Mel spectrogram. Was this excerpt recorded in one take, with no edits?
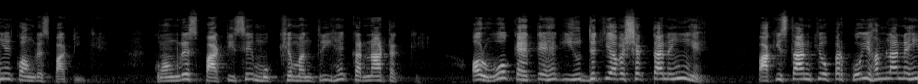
yes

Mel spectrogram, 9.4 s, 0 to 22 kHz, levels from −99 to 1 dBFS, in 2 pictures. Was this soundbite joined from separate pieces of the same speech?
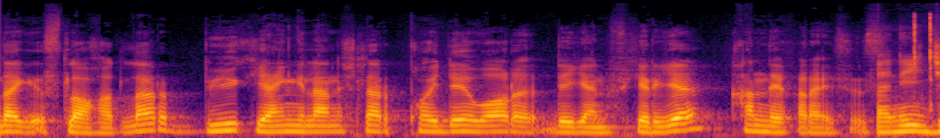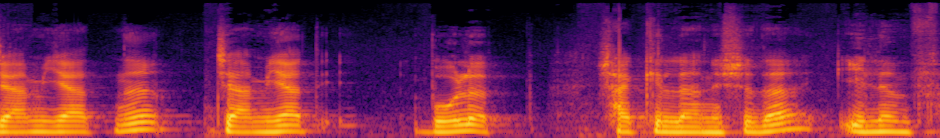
yes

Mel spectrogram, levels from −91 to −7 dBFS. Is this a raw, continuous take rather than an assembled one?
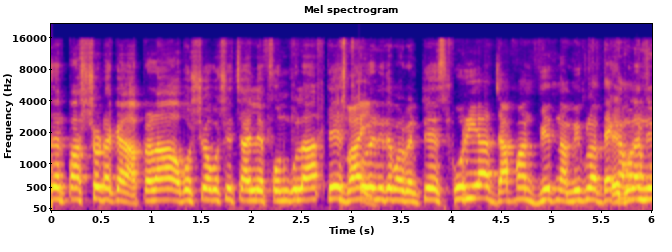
no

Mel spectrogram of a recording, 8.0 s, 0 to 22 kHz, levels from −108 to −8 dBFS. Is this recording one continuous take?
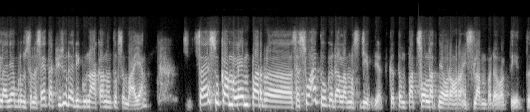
yes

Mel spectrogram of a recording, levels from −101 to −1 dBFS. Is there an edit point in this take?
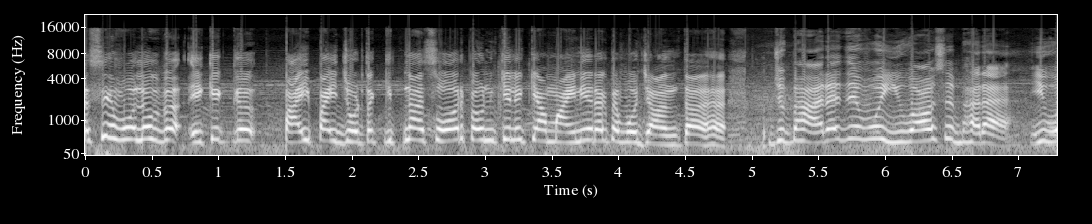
yes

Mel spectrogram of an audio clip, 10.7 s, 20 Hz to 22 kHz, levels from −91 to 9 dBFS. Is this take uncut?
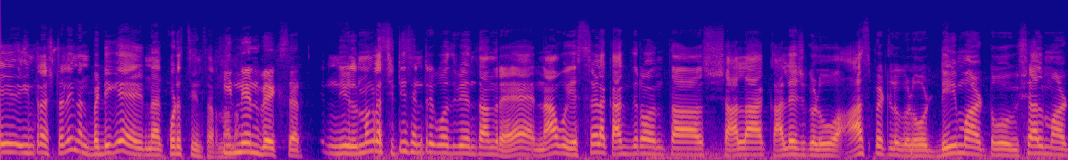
no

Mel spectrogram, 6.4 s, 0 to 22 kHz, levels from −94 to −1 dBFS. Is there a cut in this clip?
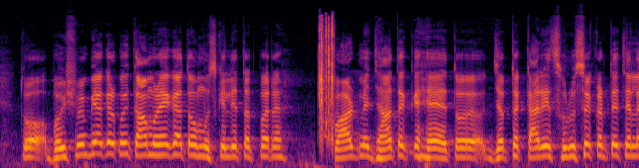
yes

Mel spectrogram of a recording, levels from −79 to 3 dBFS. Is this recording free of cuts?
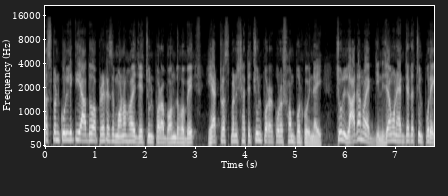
yes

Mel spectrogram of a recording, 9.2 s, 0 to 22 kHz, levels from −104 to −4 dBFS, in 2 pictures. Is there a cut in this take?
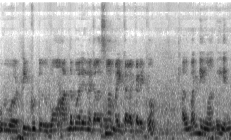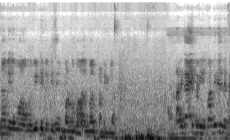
yes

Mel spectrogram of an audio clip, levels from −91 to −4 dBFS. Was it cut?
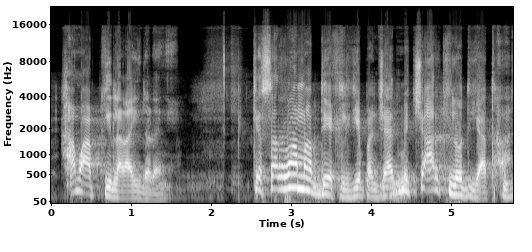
no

